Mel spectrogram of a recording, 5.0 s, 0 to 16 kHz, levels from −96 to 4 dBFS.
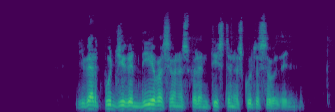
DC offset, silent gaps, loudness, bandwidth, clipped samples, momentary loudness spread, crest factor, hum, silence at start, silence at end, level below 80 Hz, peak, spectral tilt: under 0.1%; none; -33 LUFS; 9.2 kHz; under 0.1%; 11 LU; 20 dB; none; 1.15 s; 0.6 s; -72 dBFS; -14 dBFS; -5 dB/octave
